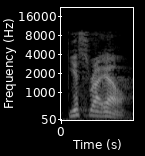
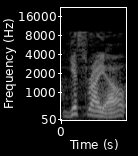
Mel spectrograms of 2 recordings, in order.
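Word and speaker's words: ישראל: going to go through is a word called yes Royale of course you know the word in English as Israel now yes Royale and Israel are the same word yes ray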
